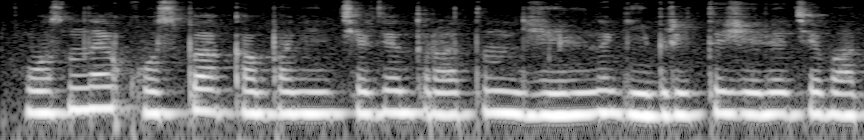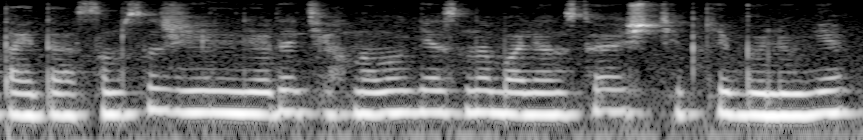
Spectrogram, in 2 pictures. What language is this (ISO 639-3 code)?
kaz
